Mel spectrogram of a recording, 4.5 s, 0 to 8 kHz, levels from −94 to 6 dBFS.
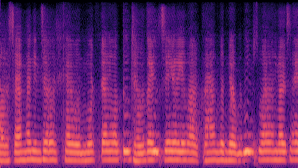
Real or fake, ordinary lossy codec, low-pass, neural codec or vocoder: fake; none; none; codec, 16 kHz, 0.5 kbps, FreqCodec, smaller model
